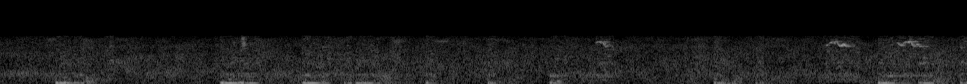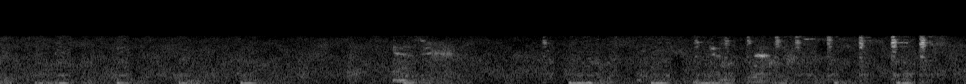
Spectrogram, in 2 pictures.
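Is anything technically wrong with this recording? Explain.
Yes, there are two faults, heard over a narrowband call path with nothing above 4 kHz, which fits a G.711-type codec.

A noise suppressor applied to music or sounds is active for the whole clip. Because it is tuned for speech, it treats sustained tones, ambience and reverb as noise and attenuates them. Onsets pass while held material and decays drop by about 5 dB, giving a pumping, thinned character.

From 0.00 to 8.78 s and from 9.34 to 19.34 s, the sound is chopped, likely by the sender's voice detector. Roughly 6.4 s and 6.5 s of those spans are replaced with comfort noise, so the audio cuts in and out.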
